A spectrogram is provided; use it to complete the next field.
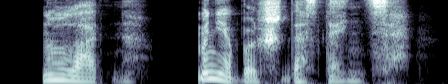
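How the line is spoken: Mumbled. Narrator (Russian): пробормотала я

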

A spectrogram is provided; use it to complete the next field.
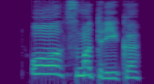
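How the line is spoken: Joyful exclamation. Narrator (Russian): радостно воскликнула мама

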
